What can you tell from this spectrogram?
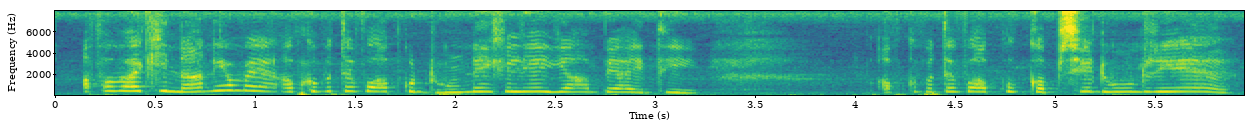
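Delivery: high, loud pleading; girl begging the silent grandmother for an answer; desperate plea. Acted. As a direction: beg her to speak up, pitch climbing high.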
